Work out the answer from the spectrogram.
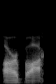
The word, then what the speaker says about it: RBAC: rback permissions on or arbach someone told me it's called Arbok and not arback so anyway that's that's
